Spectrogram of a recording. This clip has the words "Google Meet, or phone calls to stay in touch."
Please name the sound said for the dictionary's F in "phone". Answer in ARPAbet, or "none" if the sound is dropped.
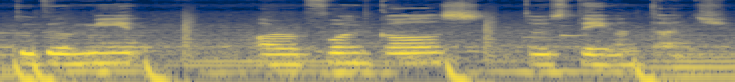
F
